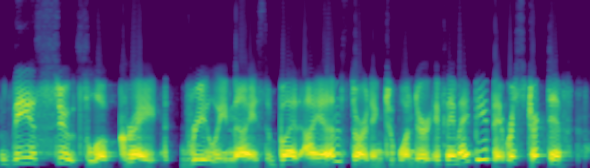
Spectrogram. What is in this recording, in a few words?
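round losing, professional female; vo; Counter Strike Model Pack; CS:GO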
